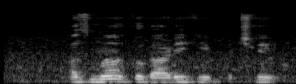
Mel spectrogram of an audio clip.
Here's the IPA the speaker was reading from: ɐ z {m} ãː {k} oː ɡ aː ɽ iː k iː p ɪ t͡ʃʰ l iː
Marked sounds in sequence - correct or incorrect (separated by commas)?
correct, correct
